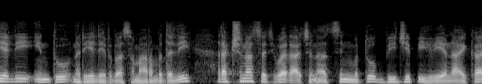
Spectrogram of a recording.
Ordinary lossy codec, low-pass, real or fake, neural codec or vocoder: none; none; fake; codec, 16 kHz, 0.5 kbps, X-Codec, HuBERT features, trained on LibriSpeech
